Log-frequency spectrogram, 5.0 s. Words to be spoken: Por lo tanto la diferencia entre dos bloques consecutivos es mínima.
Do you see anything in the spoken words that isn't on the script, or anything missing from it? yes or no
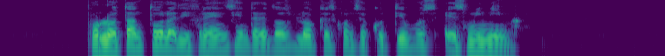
no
